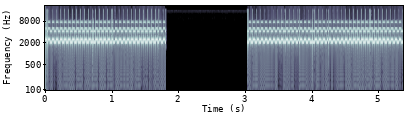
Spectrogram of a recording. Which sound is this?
Cellphone ringing sound made with Audacity.
Phone-ringing, Phone, ringing, ring, telephone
